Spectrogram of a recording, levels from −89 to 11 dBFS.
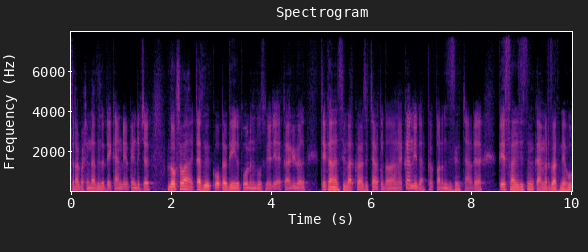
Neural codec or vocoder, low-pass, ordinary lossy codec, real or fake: codec, 16 kHz, 0.5 kbps, X-Codec, HuBERT features, trained on general audio; none; none; fake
